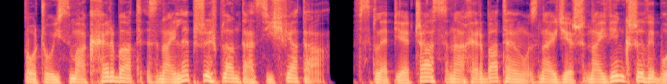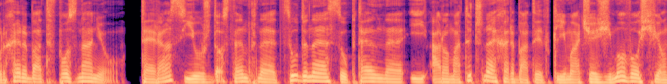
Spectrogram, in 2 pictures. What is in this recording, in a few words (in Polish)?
demo reklama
